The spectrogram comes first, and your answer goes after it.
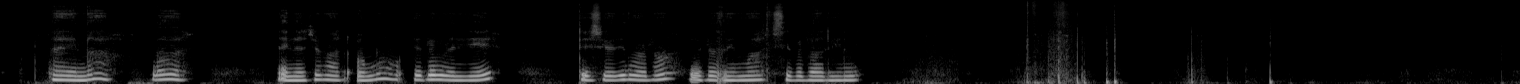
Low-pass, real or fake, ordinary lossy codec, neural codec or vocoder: none; fake; none; codec, 44.1 kHz, 1.7 kbps, Pupu-Codec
